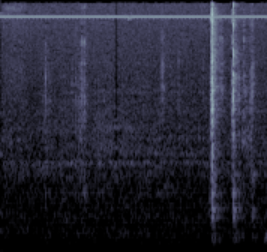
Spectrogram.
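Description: A diecast model car handled on a wooden tabletop: a few faint ticks, then two sharp clicks close together near the end as the car is turned and set down.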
